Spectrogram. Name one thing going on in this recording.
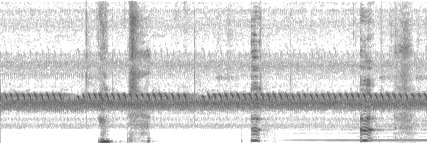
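A young woman sobs quietly nearby.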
